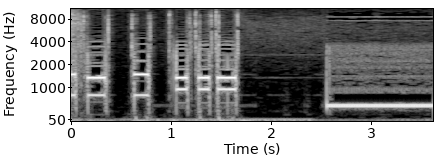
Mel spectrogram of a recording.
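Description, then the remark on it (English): A quick run of about six touch-tone beeps as a number is dialed on a phone, followed by a pause and then a steady, loud ringing tone on the line. “Let's pick up the phone.”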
